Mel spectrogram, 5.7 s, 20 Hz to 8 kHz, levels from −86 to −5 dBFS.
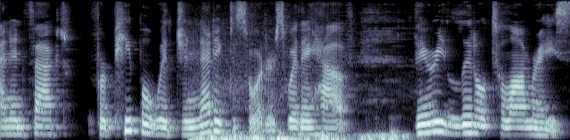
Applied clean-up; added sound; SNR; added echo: classical method log-MMSE.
